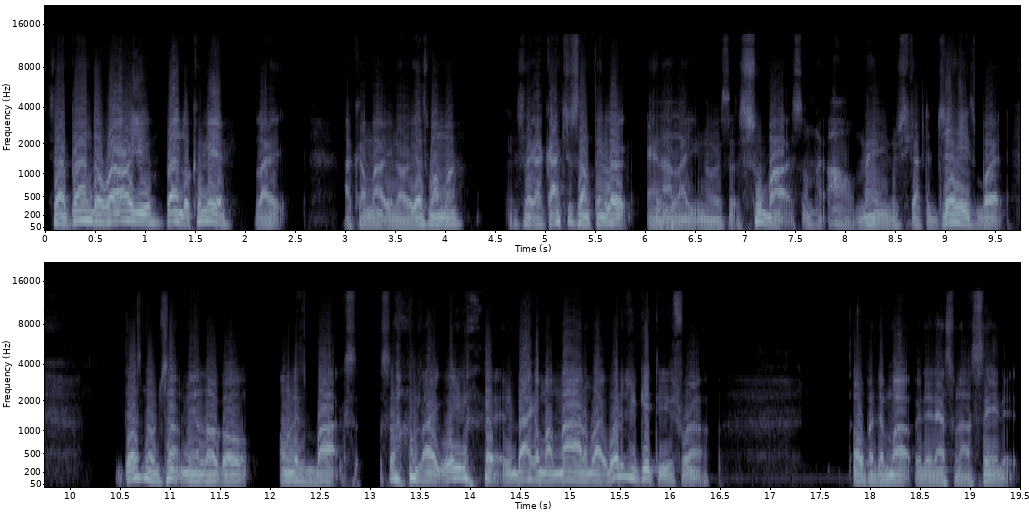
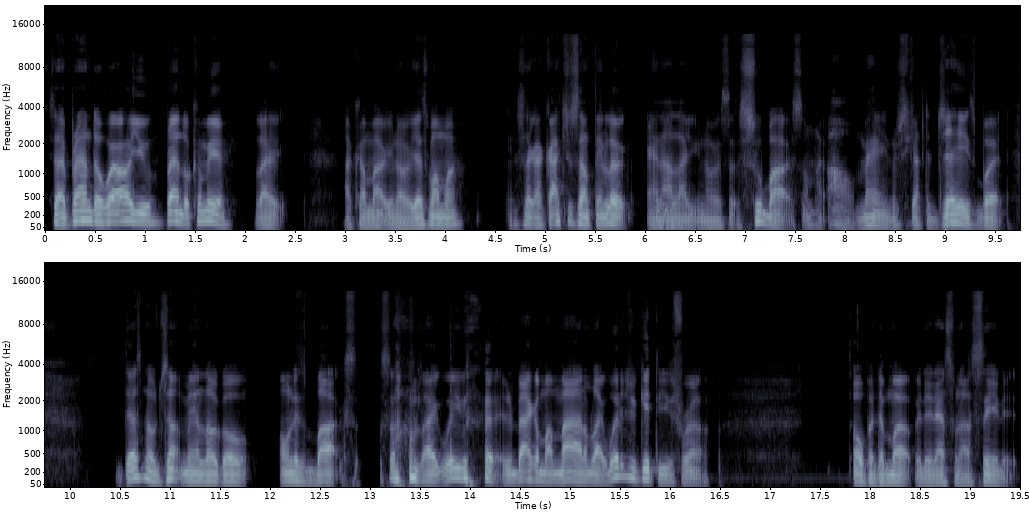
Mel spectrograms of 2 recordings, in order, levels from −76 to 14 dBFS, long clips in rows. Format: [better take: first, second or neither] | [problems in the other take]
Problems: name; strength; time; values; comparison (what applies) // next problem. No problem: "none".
second | distortion; heavy; 11% of the sound clipped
